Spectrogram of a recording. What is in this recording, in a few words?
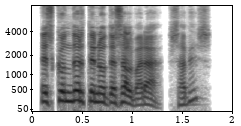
Spy taunts, es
